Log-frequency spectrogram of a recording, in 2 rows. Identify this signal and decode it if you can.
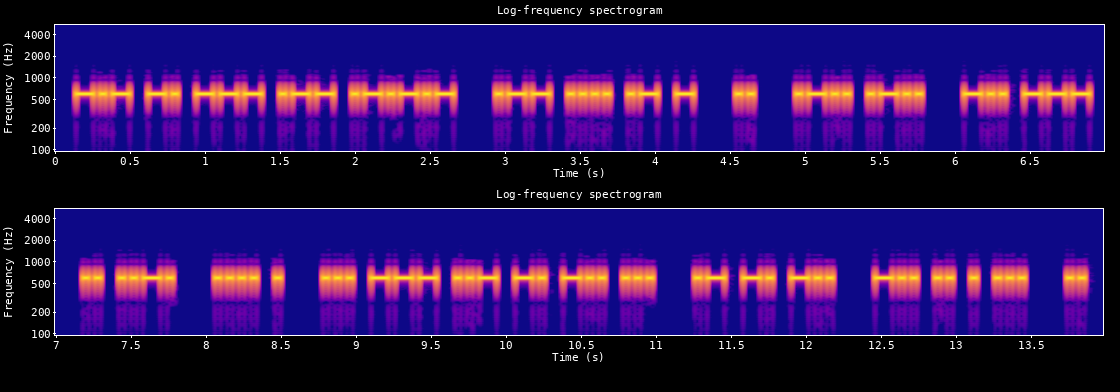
Morse code, heard as a keyed tone, about 30 wpm, 600 Hz. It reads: KNOW. WHAT I LL DO IF HE SOUNDS AND DIES I
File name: the old man and the sea / the old man and the sea 1 30wpm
